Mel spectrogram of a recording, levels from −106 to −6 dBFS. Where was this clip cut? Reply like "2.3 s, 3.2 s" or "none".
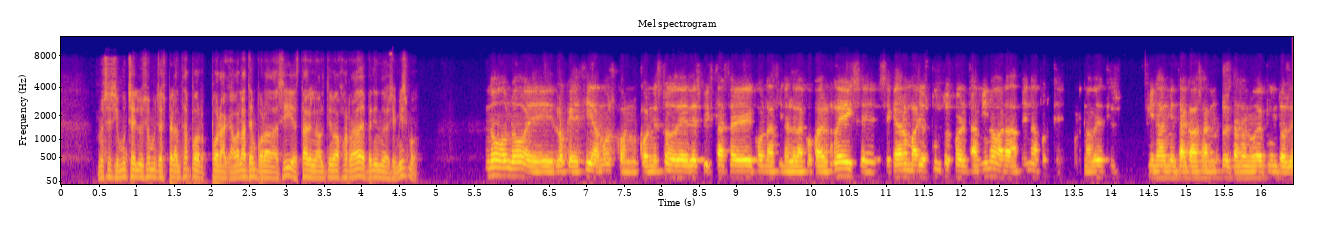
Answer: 13.7 s, 15.5 s

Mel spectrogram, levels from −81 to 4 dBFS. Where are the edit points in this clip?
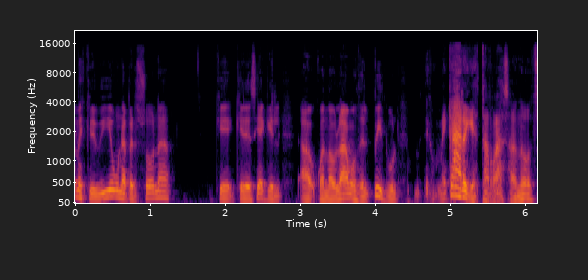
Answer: none

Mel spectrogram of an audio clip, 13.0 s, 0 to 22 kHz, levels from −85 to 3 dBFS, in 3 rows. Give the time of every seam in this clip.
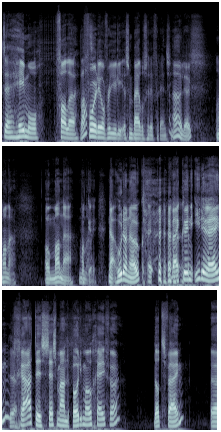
4.3 s

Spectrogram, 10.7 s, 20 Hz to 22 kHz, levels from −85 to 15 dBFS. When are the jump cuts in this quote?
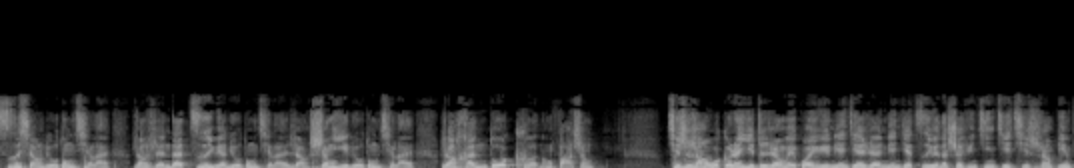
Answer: none

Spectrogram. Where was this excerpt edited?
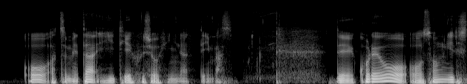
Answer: none

